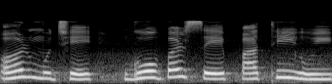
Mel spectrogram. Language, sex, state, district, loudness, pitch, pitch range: Hindi, female, Uttar Pradesh, Budaun, -11 LUFS, 270 Hz, 250-315 Hz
